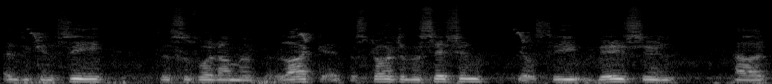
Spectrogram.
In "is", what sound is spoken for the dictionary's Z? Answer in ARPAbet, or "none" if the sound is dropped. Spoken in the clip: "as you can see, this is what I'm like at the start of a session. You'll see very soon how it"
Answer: Z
